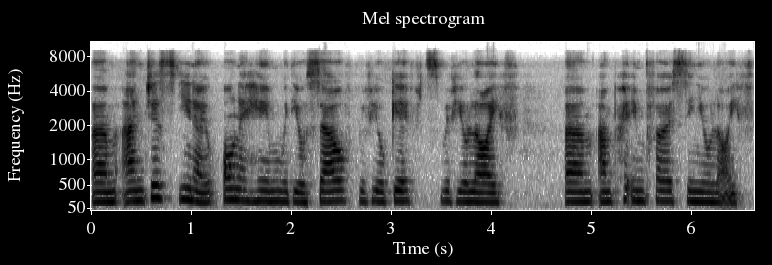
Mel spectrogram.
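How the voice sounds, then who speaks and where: A woman at medium pitch with a slight London accent, moderate pace, and a quiet background. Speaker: interviewee sharing faith story. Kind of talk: testimony interview. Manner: hesitant, many fillers.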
